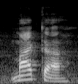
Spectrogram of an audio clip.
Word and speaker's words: Micah: make it's like Michael but um how you pronounce this um give me a chance hold on Micah it's SP m i c ah H chapter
